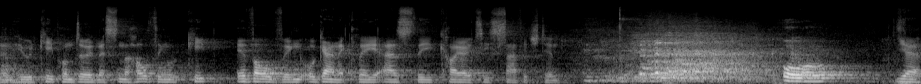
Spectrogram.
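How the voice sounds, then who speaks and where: Man, mid pitch, wry self-mocking lecturer, echoey hall. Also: a little mellow, a little hiss or hum. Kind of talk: live lecture to an audience. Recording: roomy hall reverb, faint ambience.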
